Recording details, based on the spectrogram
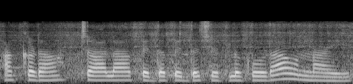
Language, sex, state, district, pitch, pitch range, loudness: Telugu, female, Andhra Pradesh, Annamaya, 190 Hz, 185-200 Hz, -15 LUFS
